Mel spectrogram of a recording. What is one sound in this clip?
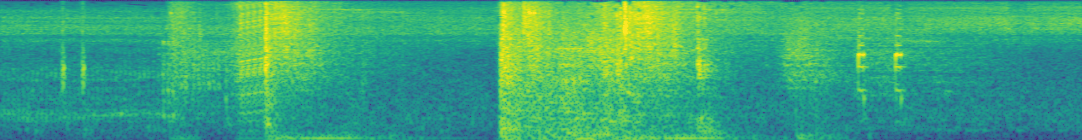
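Heavy metal armour clanks and hisses loudly as it opens.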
